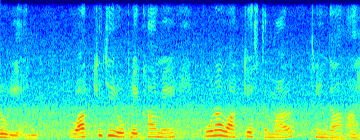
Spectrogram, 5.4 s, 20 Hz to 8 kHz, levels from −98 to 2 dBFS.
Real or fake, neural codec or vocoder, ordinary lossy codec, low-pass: real; none; none; none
